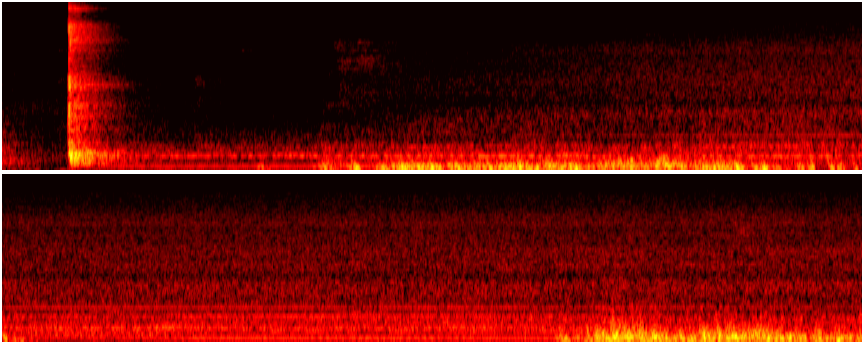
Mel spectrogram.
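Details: Table fan after core coil repair and reassembly, previously not running: a switch click, then a steady low motor hum with a faint even tone, no scraping or rattle; the fan runs normally.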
